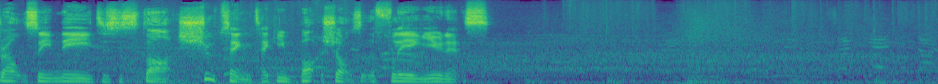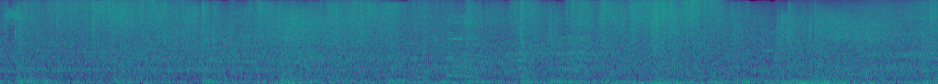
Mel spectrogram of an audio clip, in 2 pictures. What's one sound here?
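A large battle roars steadily in the distance.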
